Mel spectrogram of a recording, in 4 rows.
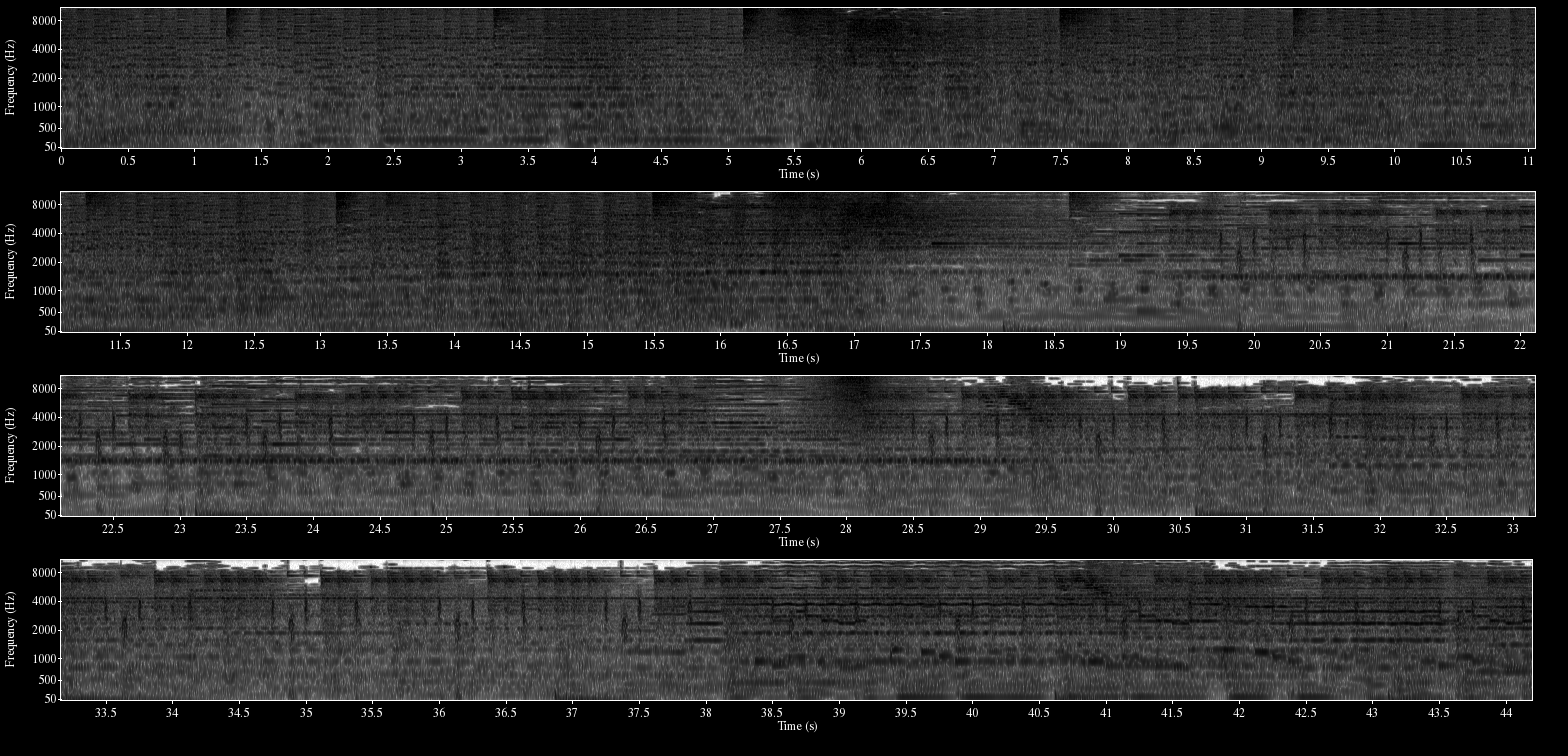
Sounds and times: Music: 0:00.0 - 0:44.2.

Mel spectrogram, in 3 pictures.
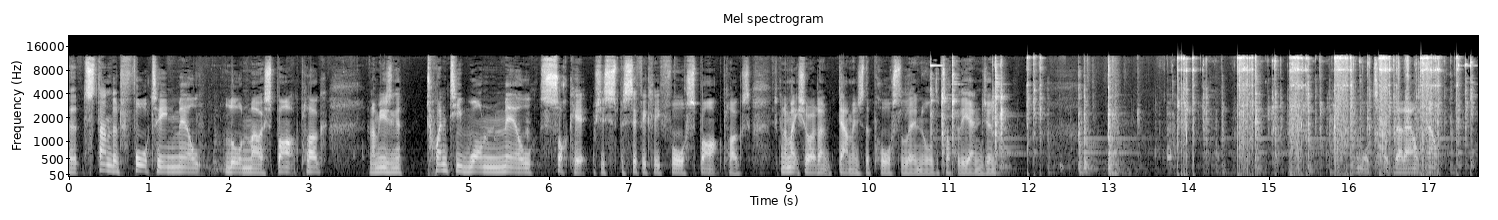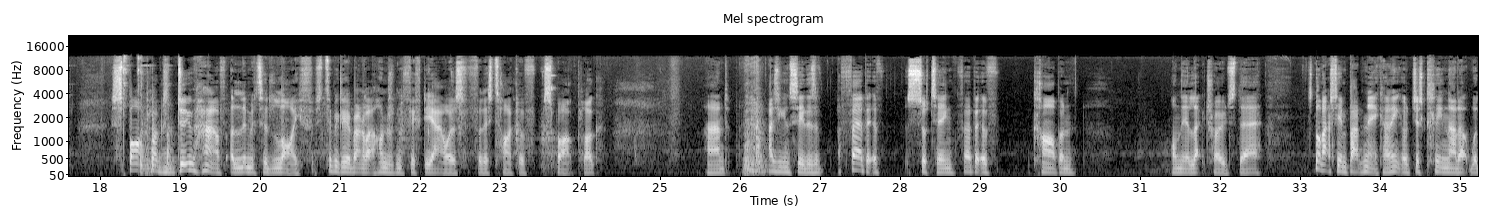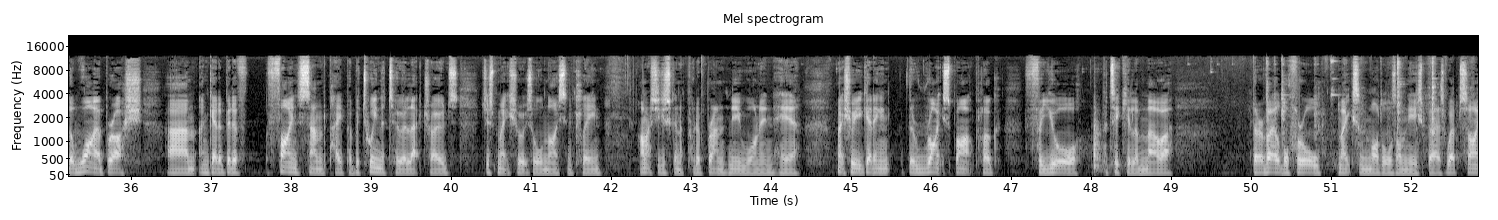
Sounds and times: Speech: 0:00.0 - 0:11.7, 0:16.1 - 0:17.2, 0:18.2 - 0:24.3, 0:25.6 - 0:30.2, 0:31.4 - 0:49.1, 0:50.0 - 0:52.8.

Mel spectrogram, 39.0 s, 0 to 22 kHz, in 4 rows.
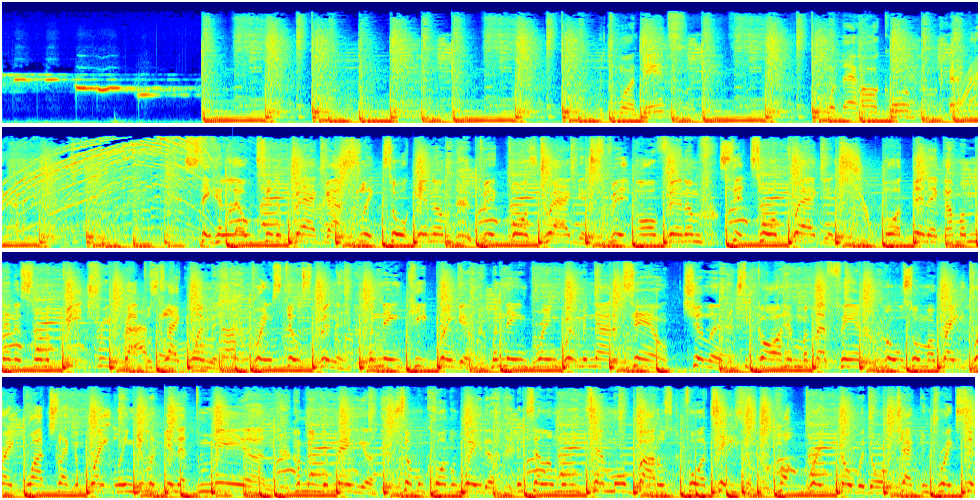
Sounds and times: Music: 0:00.0 - 0:39.0.

